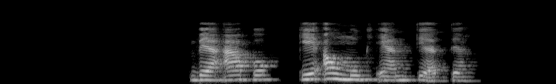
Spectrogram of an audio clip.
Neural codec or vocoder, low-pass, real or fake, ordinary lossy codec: none; 7.2 kHz; real; MP3, 64 kbps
